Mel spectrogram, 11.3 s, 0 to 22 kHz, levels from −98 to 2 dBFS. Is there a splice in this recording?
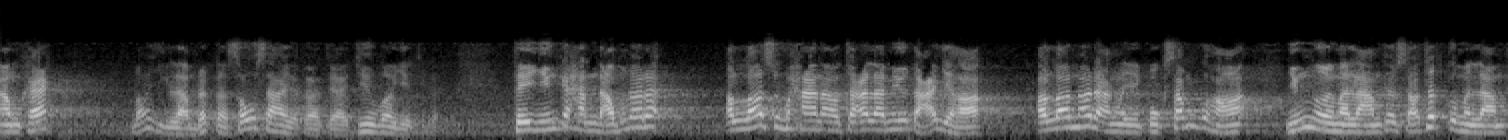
no; 0 cuts

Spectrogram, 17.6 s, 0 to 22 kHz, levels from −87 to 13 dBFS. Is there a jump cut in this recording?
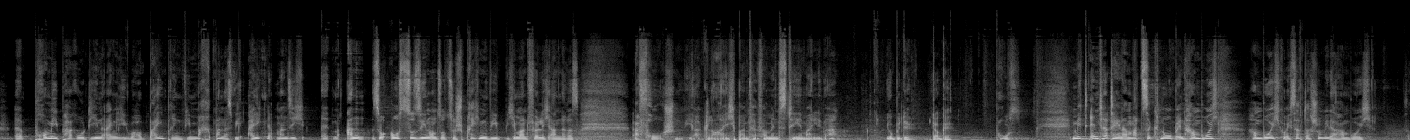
no; 0 cuts

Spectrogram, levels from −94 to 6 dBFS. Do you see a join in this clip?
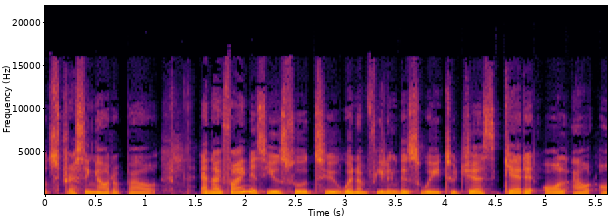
no; 0 cuts

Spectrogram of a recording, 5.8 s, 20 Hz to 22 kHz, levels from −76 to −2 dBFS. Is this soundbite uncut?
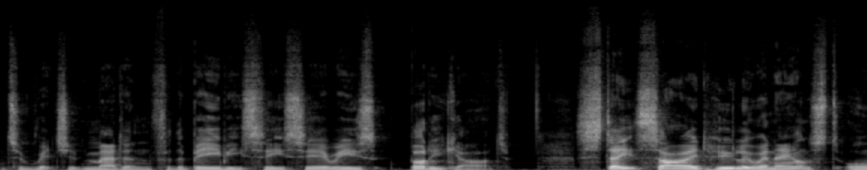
no; 1 cut; at 3.8 s

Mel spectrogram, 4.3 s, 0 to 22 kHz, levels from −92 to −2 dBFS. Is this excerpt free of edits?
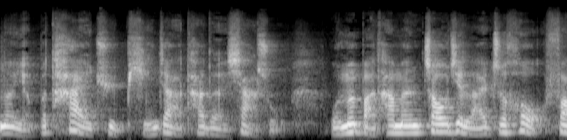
no; 1 cut; at 2.4 s

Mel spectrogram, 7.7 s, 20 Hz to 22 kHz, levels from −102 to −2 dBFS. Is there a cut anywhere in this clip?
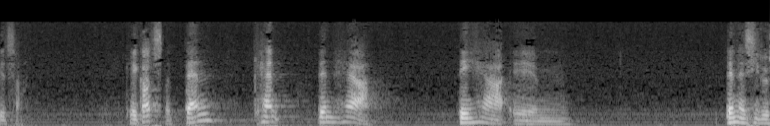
yes; 1 cut; at 1.6 s

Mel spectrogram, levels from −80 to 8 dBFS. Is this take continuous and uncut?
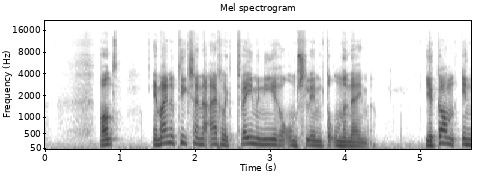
yes; 0 cuts

